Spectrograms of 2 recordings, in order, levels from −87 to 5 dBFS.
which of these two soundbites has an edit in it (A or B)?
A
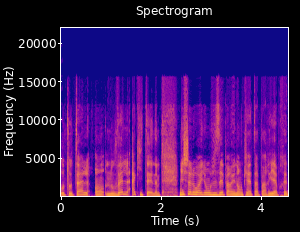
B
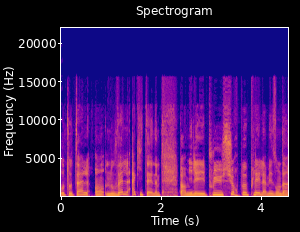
B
